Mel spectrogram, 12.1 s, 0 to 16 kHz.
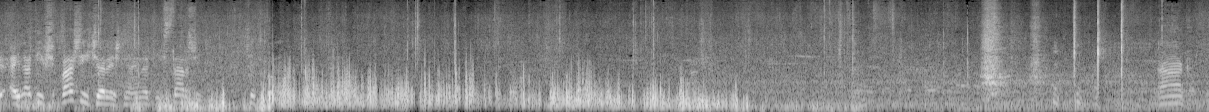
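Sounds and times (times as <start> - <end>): wind on microphone: 0.0 - 10.7
group talking indistinctly: 6.5 - 12.0.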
